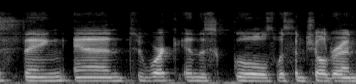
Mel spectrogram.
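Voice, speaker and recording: A woman with a bright, sharp tone and a fairly low pitch speaks at a moderate pace. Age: 70s. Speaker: participant in detox program, dancer. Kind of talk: casual self-introduction in group video call. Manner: halting, with many fillers.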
